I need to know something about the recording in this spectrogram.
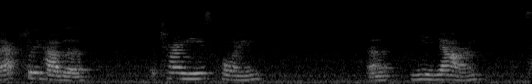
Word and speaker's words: yuan: I actually have a Chinese coin, yuan, is how you pronounce it.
